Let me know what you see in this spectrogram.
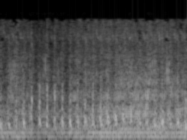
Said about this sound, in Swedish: Helikopter kom och filmade.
